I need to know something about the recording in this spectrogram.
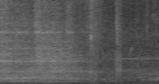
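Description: Steady machinery running noise with a faint hum, easing off slightly toward the end.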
